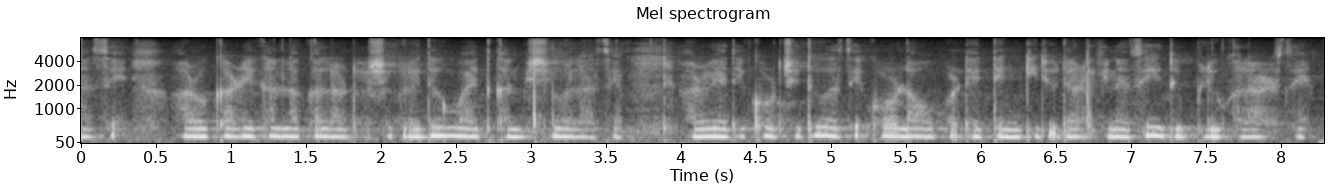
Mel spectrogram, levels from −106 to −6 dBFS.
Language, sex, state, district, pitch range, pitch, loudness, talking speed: Nagamese, female, Nagaland, Dimapur, 210-225 Hz, 215 Hz, -22 LUFS, 240 wpm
